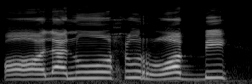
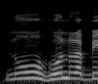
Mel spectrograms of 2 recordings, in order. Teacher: इस रा को हम हा के साथ मिलाएंगे और ऐसे कहेंगे क़ाला नूहुर रब्बी।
